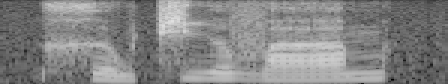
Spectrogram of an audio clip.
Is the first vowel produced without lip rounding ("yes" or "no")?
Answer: yes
